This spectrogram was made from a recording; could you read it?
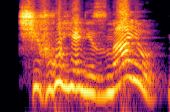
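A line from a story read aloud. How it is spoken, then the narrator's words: Devilish laughter. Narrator (Russian): библиотекарь снова дьявольски расхохотался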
